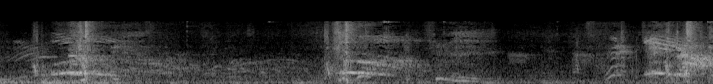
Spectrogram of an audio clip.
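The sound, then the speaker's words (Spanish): In a flogging scene from a Mel Gibson film, three sharp whip lashes crack at slow, spaced intervals, each followed by a pained vocal groan, while chains rattle softly underneath throughout. “Estamos escuchando esos latigazos, además se escucha también el sonido de las cadenas.”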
